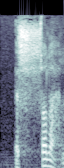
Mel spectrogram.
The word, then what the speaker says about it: الصلاة: الصلاة لما تقراها في المصحف تلاقيها صاد لام واو ت مربوطة، مش كده؟ مش لام ألف، صاد لام واو ت مربوطة، وتلاقي فوق الواو مادة كده عشان يقول لك انطقها ألف، لأن الصلاة أصلها صلوة بالواو، دي أصلها أصل الكلمة صلوة، والصلوة واحدة الصلة.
